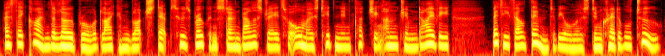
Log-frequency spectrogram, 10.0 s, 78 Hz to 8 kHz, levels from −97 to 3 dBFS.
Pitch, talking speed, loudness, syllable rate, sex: 180 Hz, 170 wpm, -18 LUFS, 5.3 syllables/s, female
